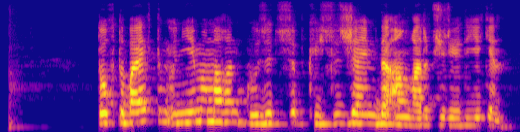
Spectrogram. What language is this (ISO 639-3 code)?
kaz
